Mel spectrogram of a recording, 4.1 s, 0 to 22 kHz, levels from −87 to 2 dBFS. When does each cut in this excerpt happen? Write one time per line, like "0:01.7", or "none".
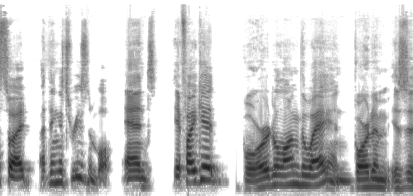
0:01.4
0:02.3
